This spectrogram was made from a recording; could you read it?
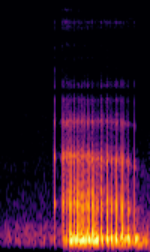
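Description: A single heavy, rough exhale right up against the microphone, loud and close, with a creaky, guttural edge lasting under a second. No talking.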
